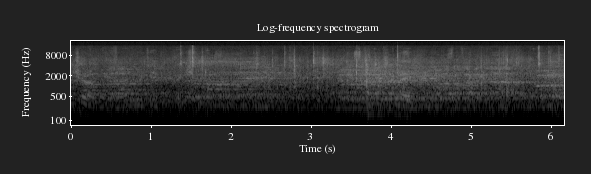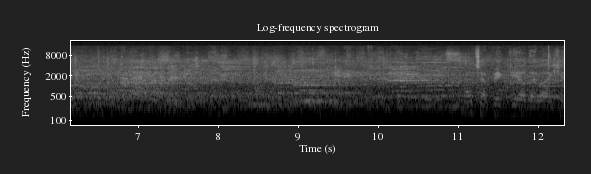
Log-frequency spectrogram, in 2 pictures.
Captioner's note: indistinct background chatter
